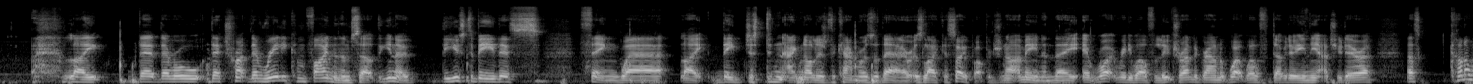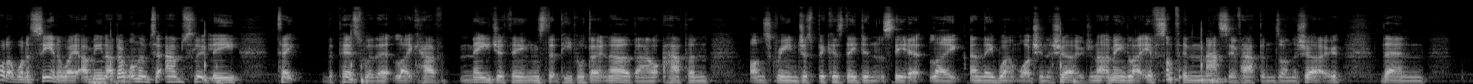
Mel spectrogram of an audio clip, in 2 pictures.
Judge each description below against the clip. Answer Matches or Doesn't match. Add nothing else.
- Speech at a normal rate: Doesn't match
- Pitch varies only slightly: Doesn't match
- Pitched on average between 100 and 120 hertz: Matches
